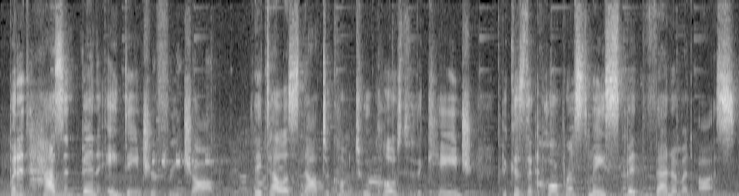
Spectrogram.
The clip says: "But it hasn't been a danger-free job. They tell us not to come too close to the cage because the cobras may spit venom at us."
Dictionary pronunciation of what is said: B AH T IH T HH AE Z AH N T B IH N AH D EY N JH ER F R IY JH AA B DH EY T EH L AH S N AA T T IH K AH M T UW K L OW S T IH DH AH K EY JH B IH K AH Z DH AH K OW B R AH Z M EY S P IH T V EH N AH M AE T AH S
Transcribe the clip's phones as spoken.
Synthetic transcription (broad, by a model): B AH T IH T HH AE Z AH N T B IH N AH D EY N JH ER F R IY JH AA B DH EY T EH L AH S N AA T T IH K AH M T UW K L OW S T IH DH AH K EY JH B IH K AH Z DH AH K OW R R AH S M EY S P IH T V EH N AH M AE T AH S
